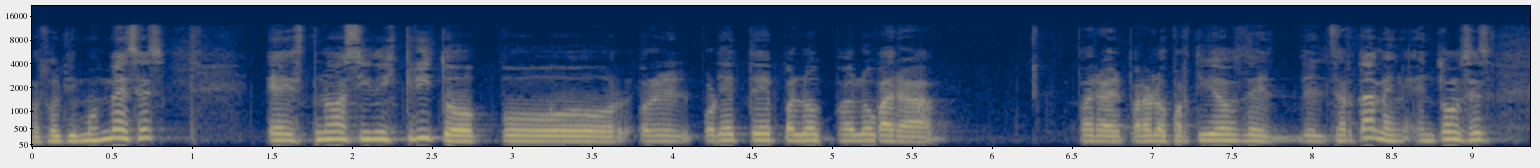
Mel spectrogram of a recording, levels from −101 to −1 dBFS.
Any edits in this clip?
yes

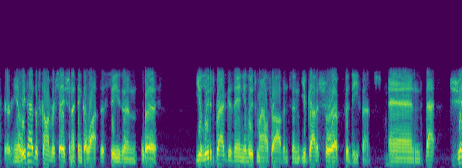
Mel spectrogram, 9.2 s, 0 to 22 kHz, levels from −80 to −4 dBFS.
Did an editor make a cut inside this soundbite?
no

